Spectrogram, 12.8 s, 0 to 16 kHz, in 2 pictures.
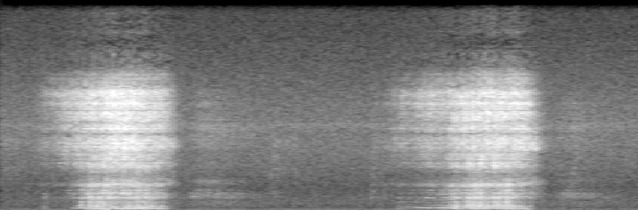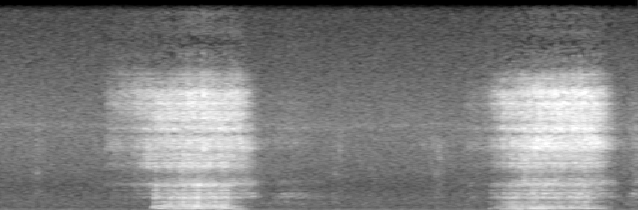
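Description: Regular rough, fluttering snores on each breath, about 17 a minute, with quiet pauses between them.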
